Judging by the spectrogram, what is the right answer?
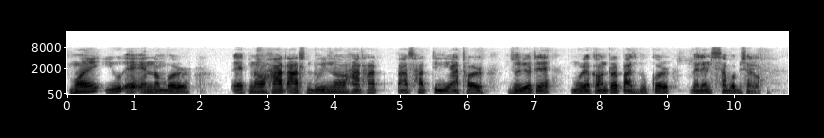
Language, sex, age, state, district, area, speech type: Assamese, male, 18-30, Assam, Dhemaji, rural, read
